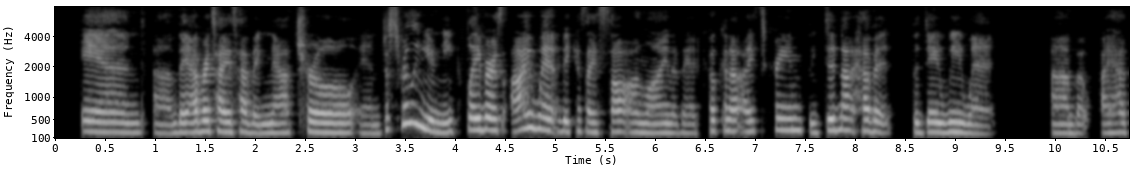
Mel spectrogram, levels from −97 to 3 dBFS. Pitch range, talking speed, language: 200-240 Hz, 200 wpm, English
